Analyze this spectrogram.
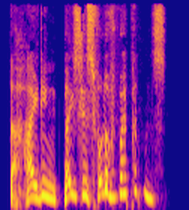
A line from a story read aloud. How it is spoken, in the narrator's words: said in a frightened voice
